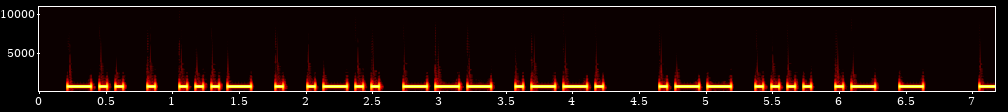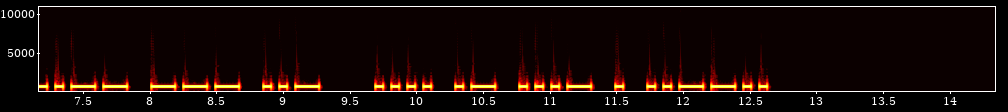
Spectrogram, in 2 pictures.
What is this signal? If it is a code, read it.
Morse code, heard as a keyed tone, about 21 wpm, 700 Hz. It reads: DEVELOP WHAT YOU HAVE?
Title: Sentences from Top 1000 Words - Review Part 2 - 20wpm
